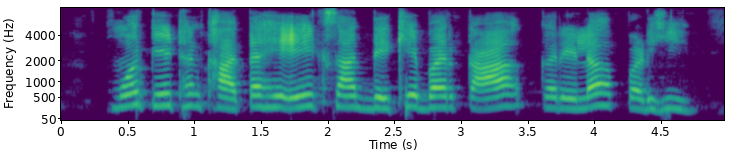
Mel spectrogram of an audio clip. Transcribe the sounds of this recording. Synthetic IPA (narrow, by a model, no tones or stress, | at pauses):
moːɾkeːʈʰənkʰaːt̪əɦeeːksãːt̪̚d̪eːkʰebɐɾkaːkəɾeːləpɐɽ̤iː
